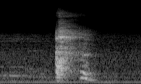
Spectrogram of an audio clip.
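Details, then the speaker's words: Effective cough technique demonstrated by a nursing student seated leaning back with neck slightly bowed: on the fifth deep breath, one strong, deliberate cough with exhalation, abdominal muscles tightened, with a short voiced tail. "pada tarikan nafas kelima lakukan batuk bersamaan dengan mengeluarkan nafas"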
